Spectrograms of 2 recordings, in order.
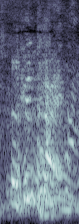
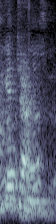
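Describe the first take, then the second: First: Ironic good times. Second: "good times" dropped low and deadpan; dry echo. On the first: Comic toasting the crowd with loud sarcasm. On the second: Comic repeating her toast to herself, low and dry. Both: Acted.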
